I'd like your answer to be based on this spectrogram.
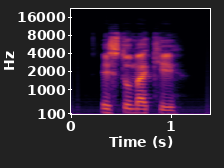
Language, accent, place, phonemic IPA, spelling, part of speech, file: French, France, Lyon, /ɛs.tɔ.ma.ke/, estomaquer, verb, LL-Q150 (fra)-estomaquer.wav
- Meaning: to flabbergast, stupefy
